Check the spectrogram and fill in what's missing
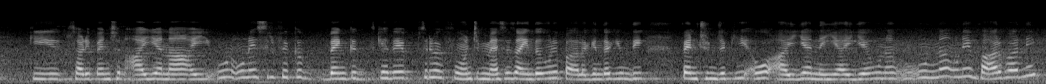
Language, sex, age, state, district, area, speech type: Dogri, female, 18-30, Jammu and Kashmir, Jammu, urban, spontaneous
